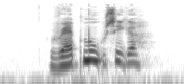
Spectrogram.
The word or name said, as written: rapmusiker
